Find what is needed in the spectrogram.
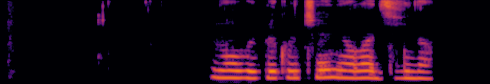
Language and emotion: Russian, sad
